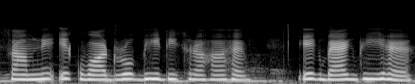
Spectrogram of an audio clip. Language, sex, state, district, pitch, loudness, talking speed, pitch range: Hindi, female, Bihar, Patna, 230 Hz, -13 LUFS, 160 wpm, 220-245 Hz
